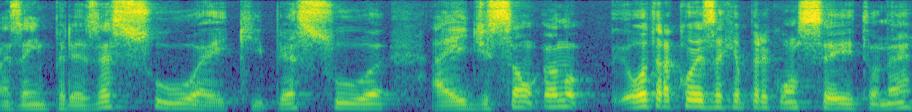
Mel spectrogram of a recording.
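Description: With very wide pitch swings, a man speaks using vocal fry. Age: 40s. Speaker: travel content creator, host's husband. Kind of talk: casual chat. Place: studio. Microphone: studio mic.

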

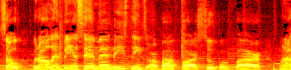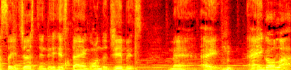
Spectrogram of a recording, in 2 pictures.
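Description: Over clear music in the background, a man speaks with ordinary pitch variation. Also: moderate pace. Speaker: sneaker reviewer. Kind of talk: casual product review. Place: home room.

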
